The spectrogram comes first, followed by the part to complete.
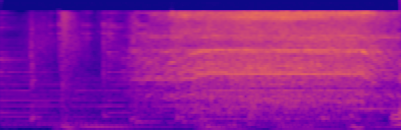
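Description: Cordless high-pressure washer's motor spinning up about half a second in, then running steadily with its water spray as the car is rinsed.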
